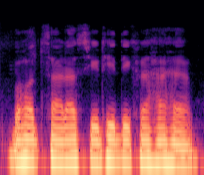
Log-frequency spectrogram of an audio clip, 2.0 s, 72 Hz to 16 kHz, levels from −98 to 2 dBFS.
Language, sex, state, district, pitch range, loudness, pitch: Hindi, male, Bihar, Patna, 100-110 Hz, -13 LUFS, 105 Hz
